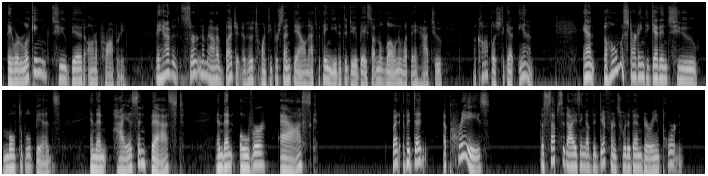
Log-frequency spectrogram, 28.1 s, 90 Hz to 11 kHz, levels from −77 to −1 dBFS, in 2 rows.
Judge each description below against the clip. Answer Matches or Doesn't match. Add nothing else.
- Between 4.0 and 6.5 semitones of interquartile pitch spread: Matches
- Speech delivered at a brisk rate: Doesn't match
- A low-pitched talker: Matches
